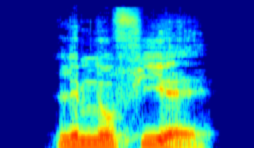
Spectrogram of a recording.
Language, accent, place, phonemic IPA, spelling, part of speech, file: German, Germany, Berlin, /ˌlɪmnoˈfiːl/, limnophil, adjective, De-limnophil.ogg
- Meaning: limnophilous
